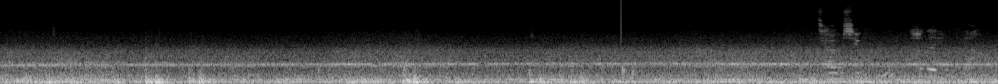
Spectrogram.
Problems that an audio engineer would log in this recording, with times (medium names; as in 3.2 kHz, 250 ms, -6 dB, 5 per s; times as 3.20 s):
6.21 s: pop -10 dBFS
